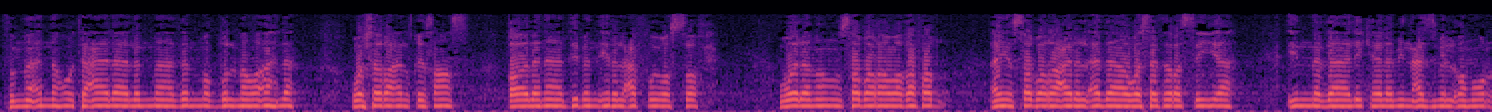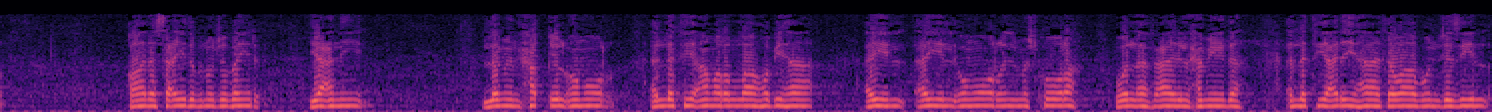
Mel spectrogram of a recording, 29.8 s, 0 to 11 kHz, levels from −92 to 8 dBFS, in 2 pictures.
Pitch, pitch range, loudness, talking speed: 185 Hz, 185-190 Hz, -27 LUFS, 100 wpm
